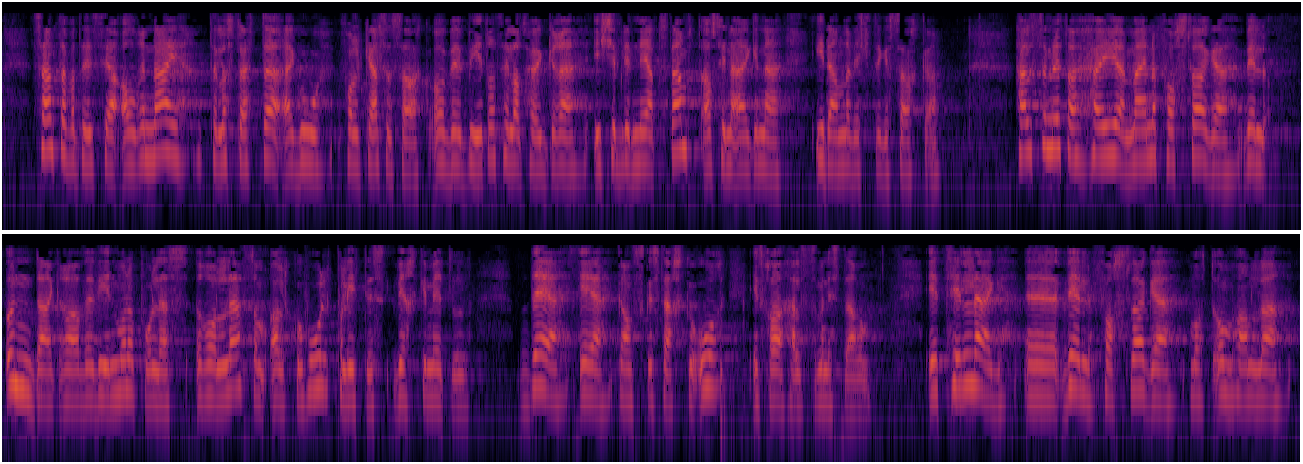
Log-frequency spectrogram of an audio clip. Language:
Norwegian Nynorsk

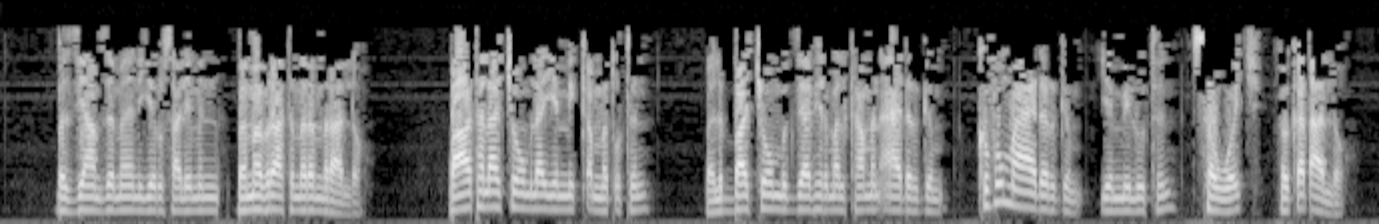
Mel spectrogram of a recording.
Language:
Amharic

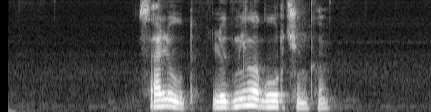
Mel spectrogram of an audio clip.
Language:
Russian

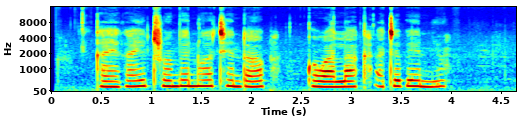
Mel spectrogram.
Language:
Kalenjin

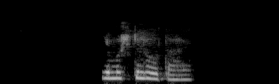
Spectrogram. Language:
Urdu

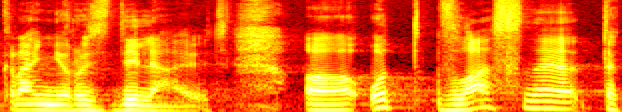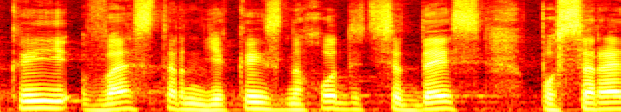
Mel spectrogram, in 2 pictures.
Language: Ukrainian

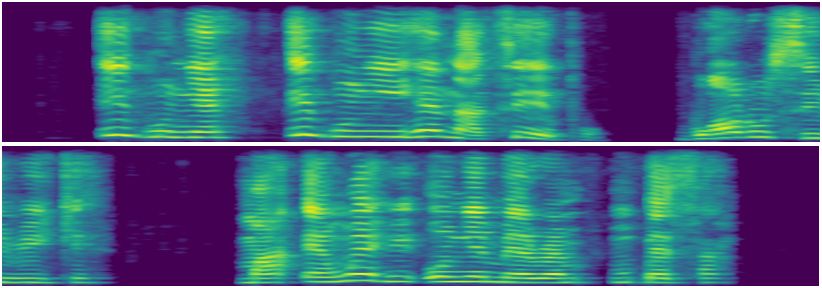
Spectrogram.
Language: Igbo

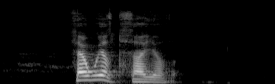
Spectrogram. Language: Kabyle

